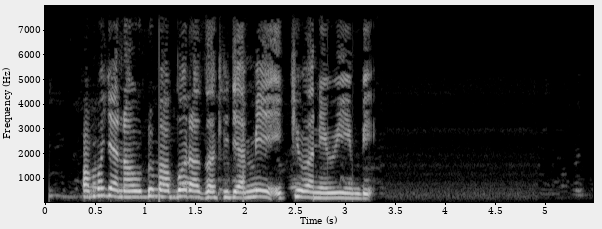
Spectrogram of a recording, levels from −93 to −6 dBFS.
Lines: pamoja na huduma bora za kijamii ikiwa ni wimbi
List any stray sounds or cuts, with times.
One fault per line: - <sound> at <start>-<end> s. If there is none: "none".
none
